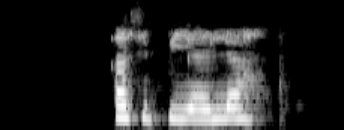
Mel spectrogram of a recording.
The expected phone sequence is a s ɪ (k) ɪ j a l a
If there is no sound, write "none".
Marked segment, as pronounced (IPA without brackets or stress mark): p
